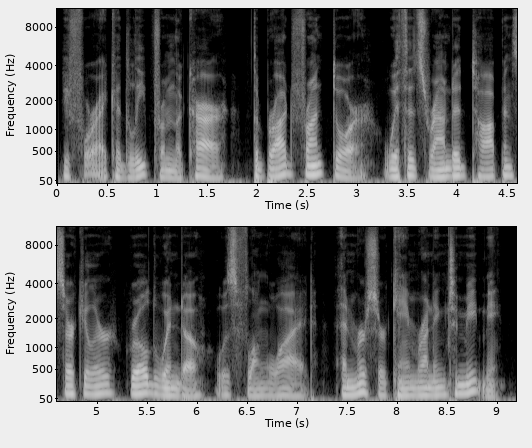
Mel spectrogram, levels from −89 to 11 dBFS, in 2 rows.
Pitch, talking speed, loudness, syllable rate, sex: 100 Hz, 190 wpm, -18 LUFS, 4.6 syllables/s, male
